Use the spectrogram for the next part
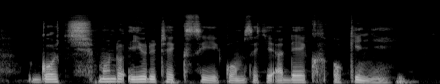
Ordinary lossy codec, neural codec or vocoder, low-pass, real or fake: none; none; none; real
